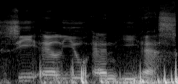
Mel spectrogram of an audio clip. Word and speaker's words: Clunes: Dan ini ada di Clunes, bacanya Clunes, C-L-U-N-E-S, Clunes.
